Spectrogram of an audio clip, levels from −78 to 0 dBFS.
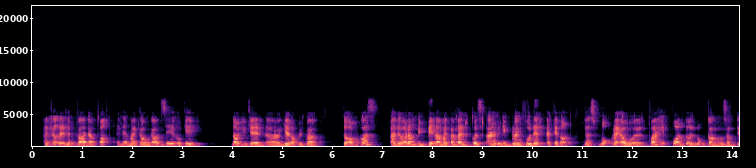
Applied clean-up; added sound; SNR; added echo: neural mask model DeepFilterNet 3.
